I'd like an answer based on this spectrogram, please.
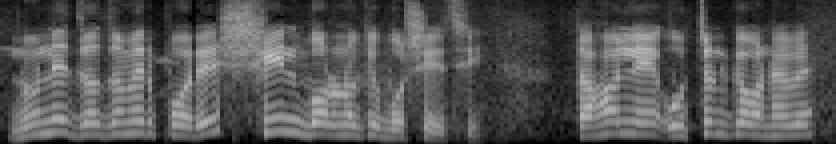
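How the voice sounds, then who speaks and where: A man teaching Quran recitation in a step-by-step lesson, slowly repeating syllables for viewers to copy and giving the Arabic sounds a heavy nasal tone. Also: high voice, fairly bright tone, clear, resonant tone, dull audio.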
